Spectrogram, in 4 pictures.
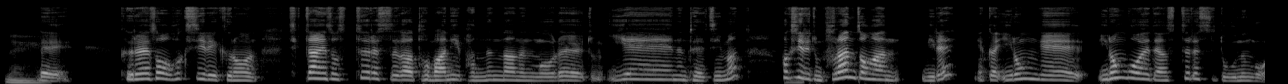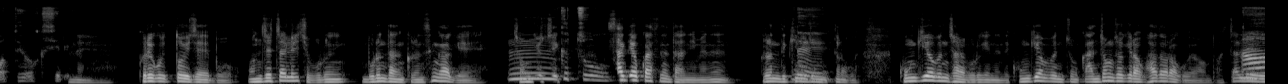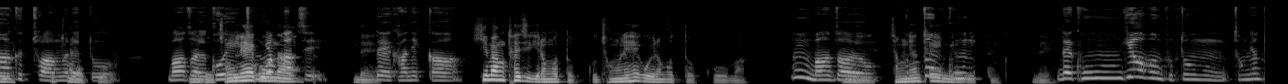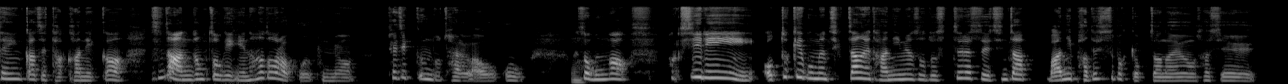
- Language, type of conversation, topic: Korean, unstructured, 직장에서 스트레스를 어떻게 관리하시나요?
- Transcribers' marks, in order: none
